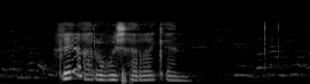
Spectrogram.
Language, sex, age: Northern Sotho, female, 25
